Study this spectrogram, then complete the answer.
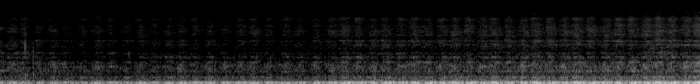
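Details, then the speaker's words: Cammed truck running on the factory tune with no retune, won't idle unassisted; in gear after a throttle blip, deep lumpy idle sags to about 300 rpm and pulses unevenly, computer pulling fuel trims and adjusting idle airflow to stay running. "It dropped down to like 300 RPMs."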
